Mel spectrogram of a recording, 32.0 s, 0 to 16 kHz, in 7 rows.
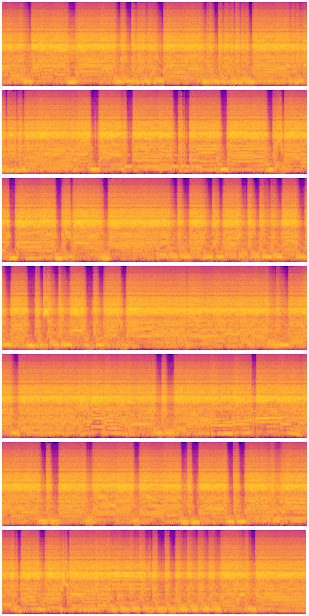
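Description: Electric guitar played through the E-Wave DG50RH all-tube amplifier head on its high-gain second channel: heavy, distorted metal riffing, very bass heavy. A few quick pitch slides down and up come about two-thirds of the way in.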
